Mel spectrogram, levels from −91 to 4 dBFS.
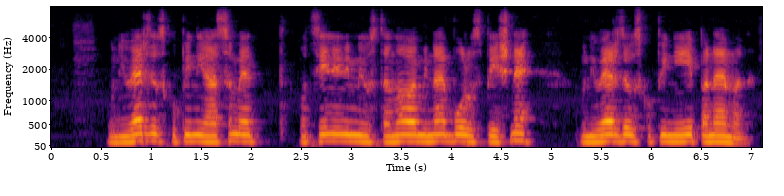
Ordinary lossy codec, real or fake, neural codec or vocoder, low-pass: none; real; none; none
